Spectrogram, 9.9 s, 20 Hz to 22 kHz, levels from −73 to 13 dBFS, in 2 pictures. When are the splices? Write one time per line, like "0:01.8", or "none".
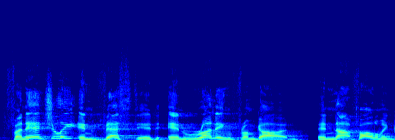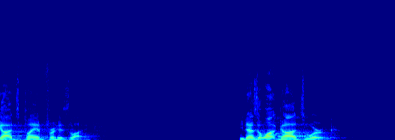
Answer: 0:03.9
